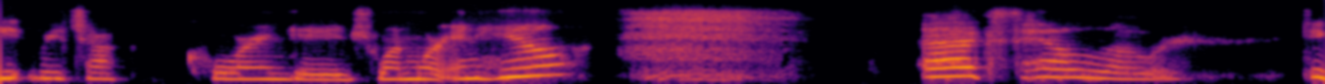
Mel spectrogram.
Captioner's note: inhaling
